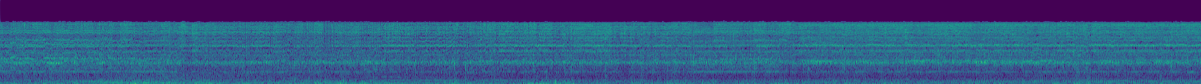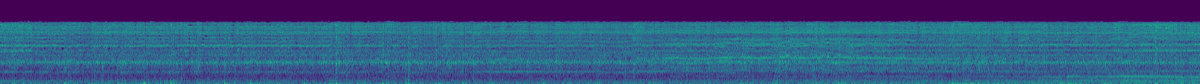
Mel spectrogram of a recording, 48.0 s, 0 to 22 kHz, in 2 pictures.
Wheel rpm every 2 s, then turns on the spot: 150, 160, 150, 160, 150, 160, 160, 150, 150, 160, 160, 160, 160, 160, 150, 160, 150, 150, 150, 160, 160, 160, 160, 160.
none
